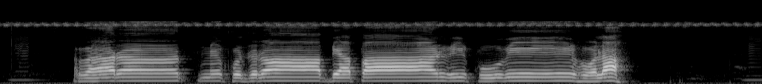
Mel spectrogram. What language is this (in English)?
Bhojpuri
